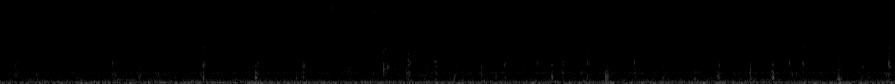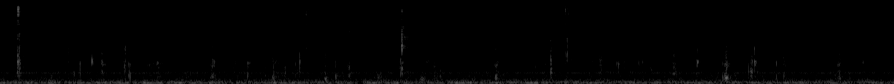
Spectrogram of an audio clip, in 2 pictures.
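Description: Faint chewing of a mouthful of protein bar, with scattered soft crunches and clicks, two of them a little louder about nine and thirteen seconds in.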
